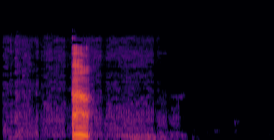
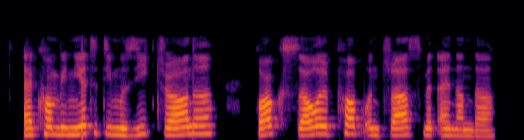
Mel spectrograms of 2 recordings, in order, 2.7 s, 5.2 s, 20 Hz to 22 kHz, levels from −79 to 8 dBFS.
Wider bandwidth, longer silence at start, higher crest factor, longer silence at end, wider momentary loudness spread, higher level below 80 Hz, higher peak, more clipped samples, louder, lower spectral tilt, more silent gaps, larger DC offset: first, 9.2 kHz vs 7.8 kHz; about the same, 0.15 s vs 0.25 s; first, 28 dB vs 18 dB; first, 1.35 s vs 0.3 s; first, 25 LU vs 8 LU; second, -64 dBFS vs -58 dBFS; about the same, -2 dBFS vs 0 dBFS; neither; second, -22 LUFS vs -18 LUFS; about the same, -5 dB/octave vs -6 dB/octave; second, none vs 2.41-2.55 s; neither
